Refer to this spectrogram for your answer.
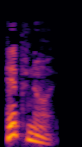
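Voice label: "hypnoid", British English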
